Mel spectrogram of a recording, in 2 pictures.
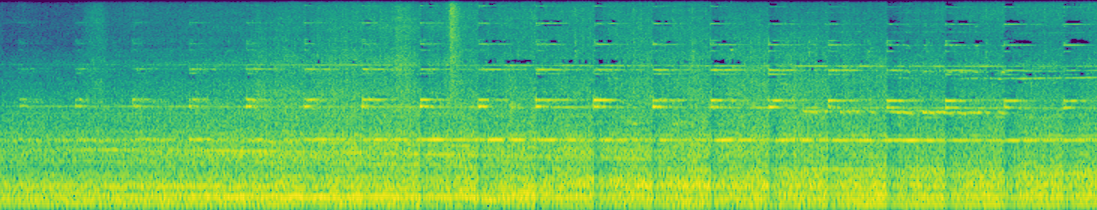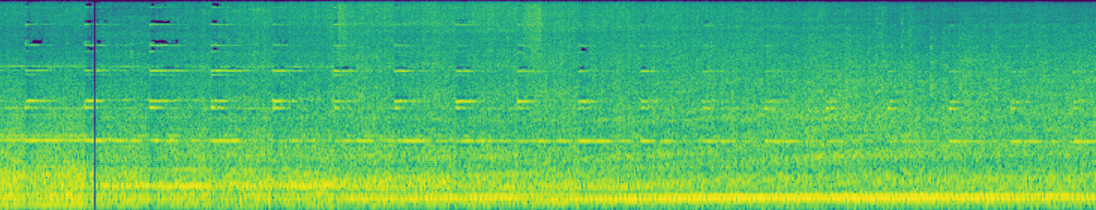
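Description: Metra commuter train arriving at the station. The diesel locomotive's engine runs with a low steady rumble that grows louder in the last several seconds. Over it is a steady high whine and a regular ringing beat about every two-thirds of a second, like a locomotive bell, which fades out past the middle.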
